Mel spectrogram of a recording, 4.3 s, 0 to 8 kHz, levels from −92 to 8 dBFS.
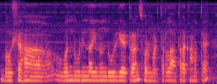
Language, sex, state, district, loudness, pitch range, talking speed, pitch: Kannada, male, Karnataka, Bangalore, -17 LUFS, 140-150 Hz, 125 wpm, 145 Hz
